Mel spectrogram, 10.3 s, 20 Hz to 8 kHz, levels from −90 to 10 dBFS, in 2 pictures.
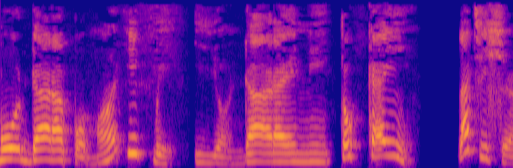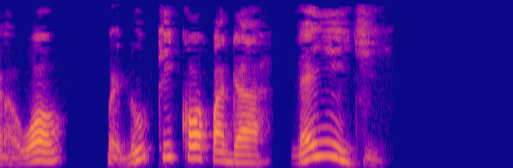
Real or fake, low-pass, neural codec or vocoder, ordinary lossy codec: fake; 7.2 kHz; codec, 16 kHz, 16 kbps, FunCodec, trained on Chinese and English, 50 frames a second; MP3, 32 kbps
